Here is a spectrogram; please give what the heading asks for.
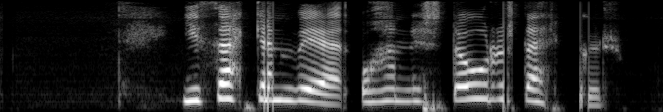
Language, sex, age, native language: Icelandic, female, 30-39, Icelandic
